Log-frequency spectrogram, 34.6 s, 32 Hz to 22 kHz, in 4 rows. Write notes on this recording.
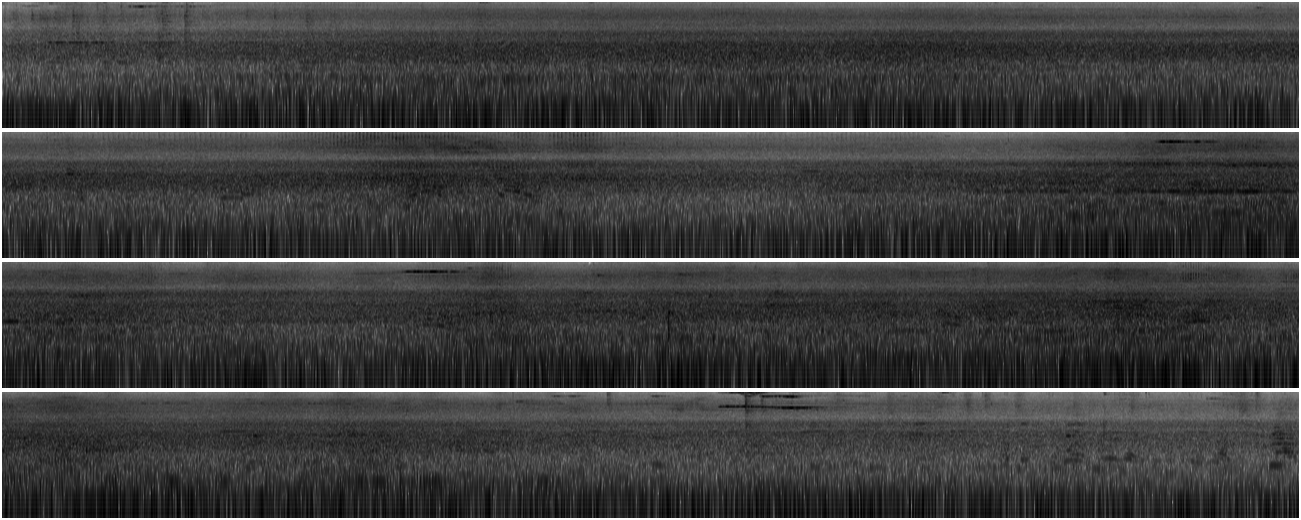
At the intersection, Traffic Sound, Binaural recordings, Zoom H4n+ Soundman OKM II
